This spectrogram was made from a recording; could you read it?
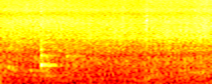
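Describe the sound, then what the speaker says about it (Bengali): Ginger garlic paste sizzles steadily in a frying pan with fried onions, a continuous bright hiss broken by two brief stirring scrapes, close and fairly loud with no talk. "আদা রসুনের পেস্টটা দিয়ে একটু নেড়ে নেব।"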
